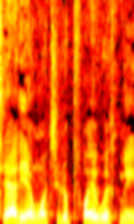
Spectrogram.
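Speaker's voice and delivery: put-on sweet little-kid voice. A dad retells his kid asking him to play: Watson's cute little kid voice. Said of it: "it's that cute little kid voice".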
